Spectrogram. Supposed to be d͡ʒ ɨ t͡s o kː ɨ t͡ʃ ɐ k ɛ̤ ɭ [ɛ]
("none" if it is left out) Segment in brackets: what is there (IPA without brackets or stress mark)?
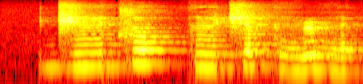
ɛ̤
